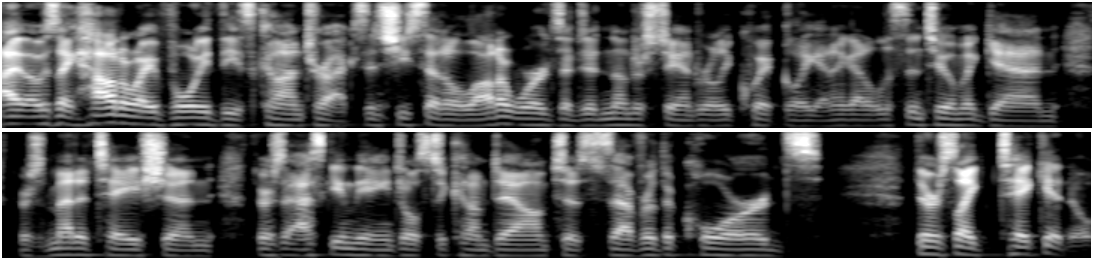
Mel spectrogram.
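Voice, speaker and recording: A man with a fairly low pitch speaks at a very fast pace on a very clean recording with a silent background. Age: 60s. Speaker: actor and writer, podcast guest. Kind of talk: casual chat. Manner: animated.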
